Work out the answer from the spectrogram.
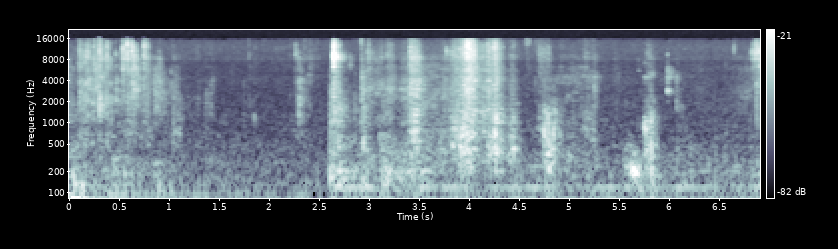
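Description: Faint eating sounds: irregular small clicks and mouth smacks of someone chewing a burger and spaghetti up close.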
